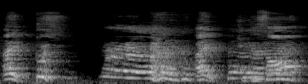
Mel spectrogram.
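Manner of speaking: loud high urging; coach shouting. Real, not acted. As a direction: shout to push the last reps. Coach urging the last reps.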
